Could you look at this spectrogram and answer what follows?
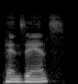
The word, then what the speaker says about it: Penzance: For this play, The Pirates of Penzance. Did I say it right? – Yes, you got it.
